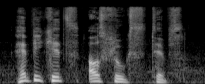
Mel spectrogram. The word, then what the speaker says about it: HappyKids AusflugsTipps: Und zwar ist hier von Happy Kids Ausflugstipps. Habe ich das richtig gesagt? Das hast du richtig gesagt.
